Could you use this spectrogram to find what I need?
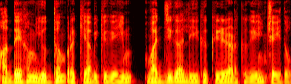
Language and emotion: Malayalam, neutral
